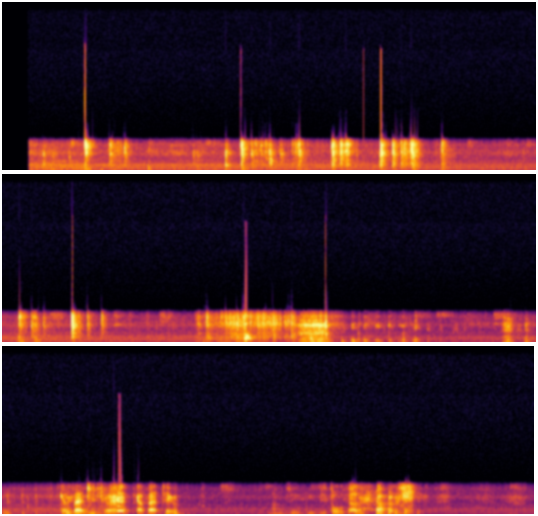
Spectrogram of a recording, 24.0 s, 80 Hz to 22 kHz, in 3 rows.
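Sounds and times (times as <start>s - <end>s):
faint steady hum: 0.4s - 24.0s.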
